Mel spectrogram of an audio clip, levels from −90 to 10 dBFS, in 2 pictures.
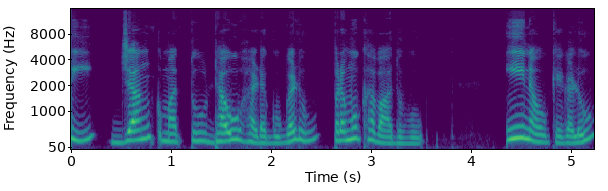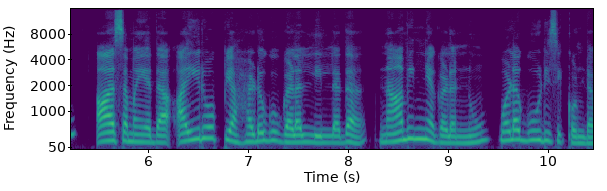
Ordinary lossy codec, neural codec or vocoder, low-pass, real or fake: Opus, 24 kbps; none; 14.4 kHz; real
